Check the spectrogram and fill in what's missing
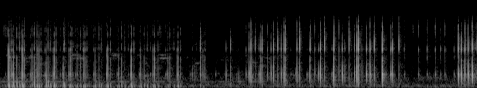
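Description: Short nails scratch the lid of a small, round, white plastic aloe vera cream tub held close to the mic. It gives a rapid, uneven run of dry, crisp scratches and ticks with bright, high edges and almost no ring. The scratches come in dense bursts, with the loudest strokes in the second half.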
